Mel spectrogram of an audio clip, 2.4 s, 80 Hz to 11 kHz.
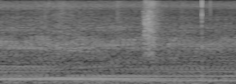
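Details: LG refrigerator, noise began under 6 months after purchase and took three repair visits. A loud, steady running hum with a clear tone near 280 Hz.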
